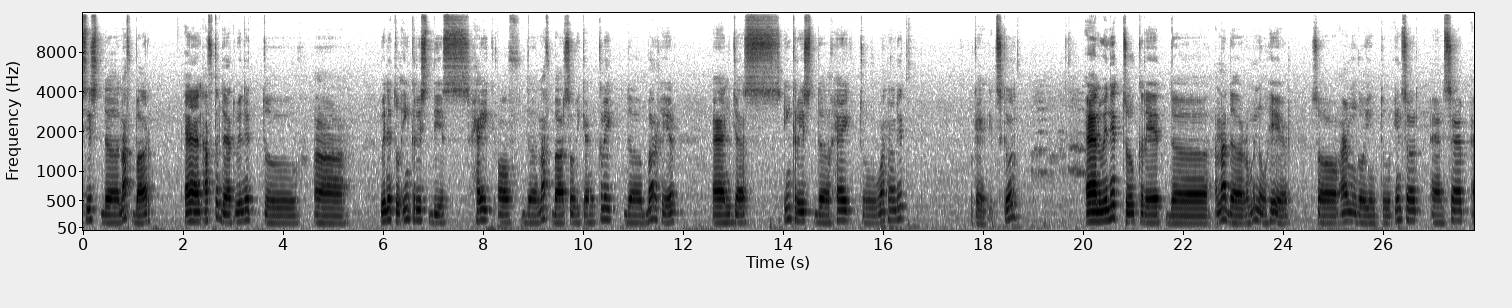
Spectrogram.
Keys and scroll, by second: 8.0 super+=.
